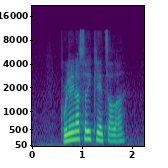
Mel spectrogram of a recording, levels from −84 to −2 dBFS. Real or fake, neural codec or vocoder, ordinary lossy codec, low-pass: fake; codec, 16 kHz in and 24 kHz out, 0.6 kbps, FocalCodec, streaming, 2048 codes; none; 10.8 kHz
